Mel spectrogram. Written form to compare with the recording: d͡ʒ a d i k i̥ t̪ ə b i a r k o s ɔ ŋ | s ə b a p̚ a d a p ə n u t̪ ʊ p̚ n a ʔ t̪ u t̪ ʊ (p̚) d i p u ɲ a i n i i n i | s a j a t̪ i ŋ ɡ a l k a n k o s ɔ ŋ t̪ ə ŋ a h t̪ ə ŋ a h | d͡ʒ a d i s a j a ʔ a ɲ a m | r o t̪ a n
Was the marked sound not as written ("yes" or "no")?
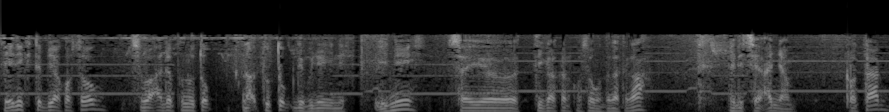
no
